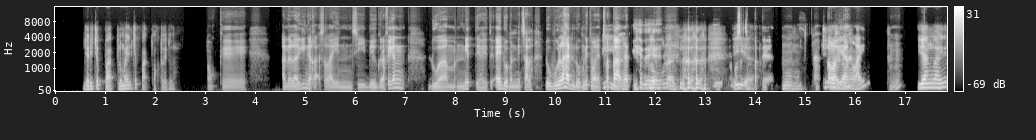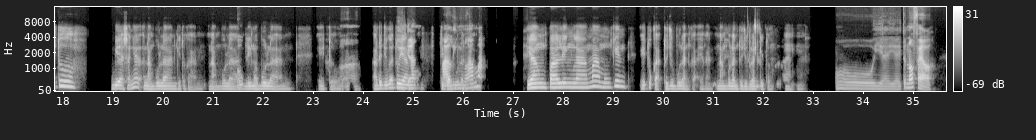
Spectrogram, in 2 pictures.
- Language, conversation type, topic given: Indonesian, podcast, Pernahkah kamu mengalami kebuntuan kreatif, dan bagaimana cara mengatasinya?
- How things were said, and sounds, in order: chuckle; laughing while speaking: "Gitu ya"; other background noise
